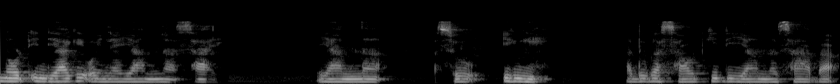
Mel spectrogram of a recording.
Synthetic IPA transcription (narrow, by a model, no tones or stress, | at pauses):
noɾtʰindijaɡiʔojnɐjamnɐsaj | jamnɐ | su | iŋi | ɐduɡɐsawt̚ʰɡidijamnɐsabɐ̰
